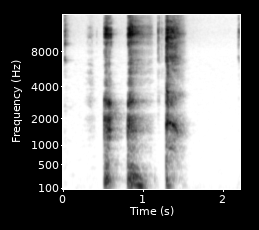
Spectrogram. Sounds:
Cough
